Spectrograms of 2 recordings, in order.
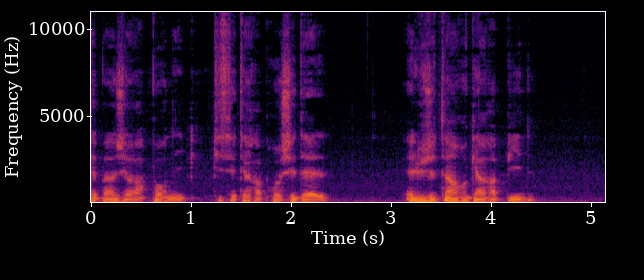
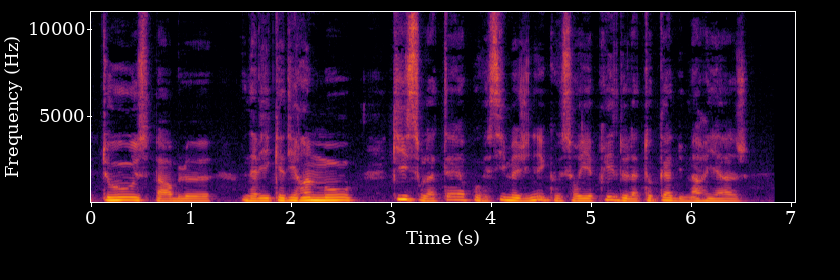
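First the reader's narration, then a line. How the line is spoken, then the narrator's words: Exclaiming. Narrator (French): s'écria Saint-Chet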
